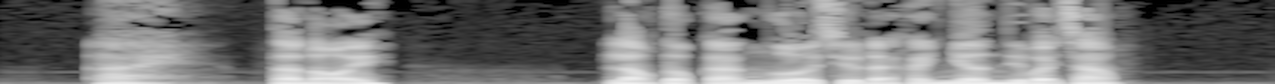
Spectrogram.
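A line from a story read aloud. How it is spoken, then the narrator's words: Angry. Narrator (Vietnamese): Phật Vị Dương được giải thoát, nhất thời trầm tĩnh trở lại, tức giận nói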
